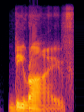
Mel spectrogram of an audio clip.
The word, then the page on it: derive: British English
